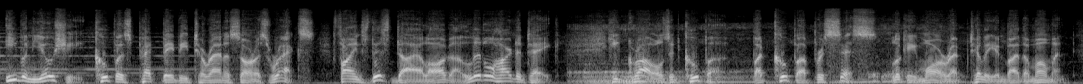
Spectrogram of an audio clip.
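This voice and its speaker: A man's voice: sits low, very animated, normal speed. A man giving dramatic scripted narration as the narrator of a radio play. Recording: music behind the voice.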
